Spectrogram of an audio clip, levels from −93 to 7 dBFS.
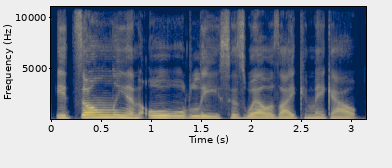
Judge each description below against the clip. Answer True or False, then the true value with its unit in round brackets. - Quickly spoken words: True (230 wpm)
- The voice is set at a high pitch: False (175 Hz)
